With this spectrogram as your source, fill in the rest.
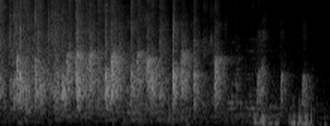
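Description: Classroom clapping for a student in a current affairs class, a brief burst of hand claps mixed with voices, tapering off toward the end.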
